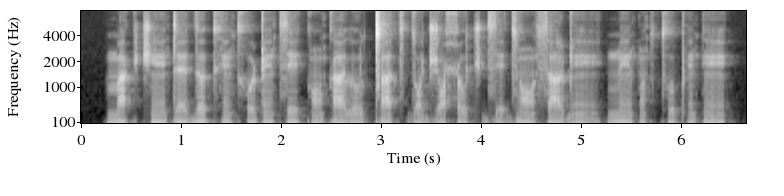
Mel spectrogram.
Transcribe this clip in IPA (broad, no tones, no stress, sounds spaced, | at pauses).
m a k t͡ʃ ẽ t ɛ d ə kʰ ẽ kʰ o ʈ ẽ t͡s e k ɔ̃ k a l o l ǀ a t͡s d ɔ d͡ʒ ɔ ħ o t͡ʃ d͡z e d͡z ɔ̃ s a ɖ ẽ | m ẽ p ɔ̃ t͡s tʰ ʊ pʼ ẽ k ẽ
